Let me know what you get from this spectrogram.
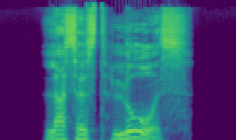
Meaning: second-person singular subjunctive I of loslassen
- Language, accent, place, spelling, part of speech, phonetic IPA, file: German, Germany, Berlin, lassest los, verb, [ˌlasəst ˈloːs], De-lassest los.ogg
